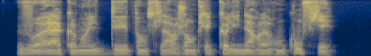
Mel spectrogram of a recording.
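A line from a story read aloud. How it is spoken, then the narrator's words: Grumbling. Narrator (French): grommela-t-il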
